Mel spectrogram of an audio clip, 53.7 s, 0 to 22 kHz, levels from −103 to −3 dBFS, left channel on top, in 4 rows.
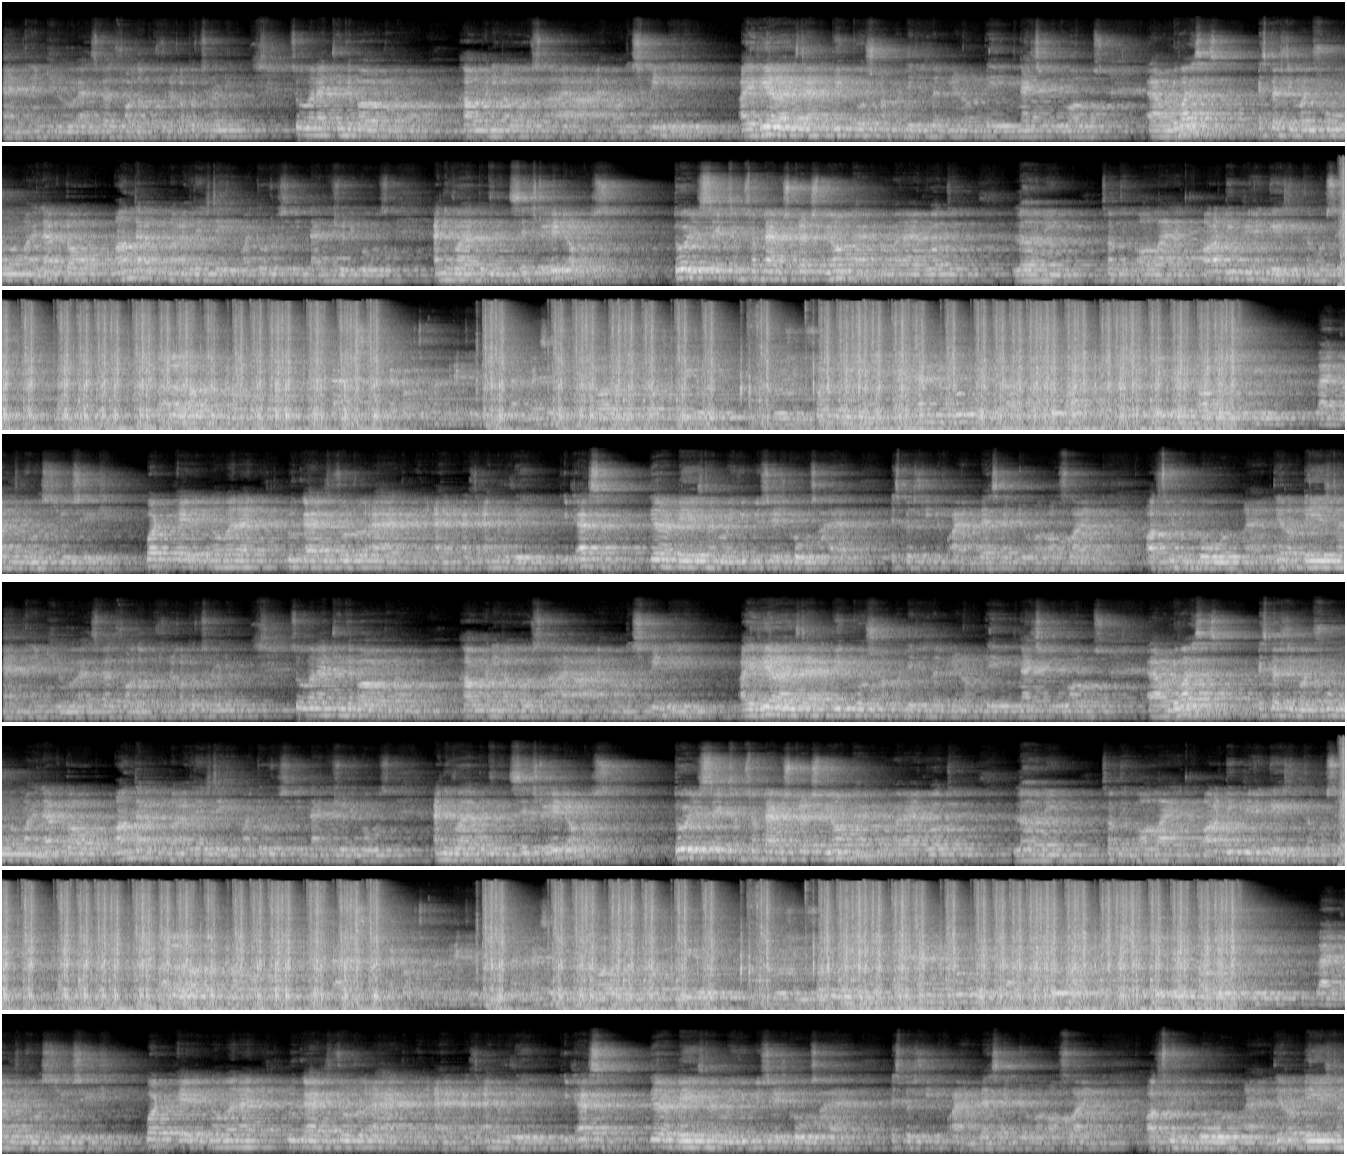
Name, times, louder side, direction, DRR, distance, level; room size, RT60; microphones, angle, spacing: voice 1, 0.0-6.9 7.4-19.5 20.1-24.1 24.4-27.8 28.3-41.3 41.7-45.6 45.9-46.4 46.8-53.7, equal, 15° left, -4 dB, 2.5 m, -28 dB
sound 1, 26.8-30.8 31.6-39.3, right 1 dB, 5° right, 0.4 m, -23 dB
16.5 x 6.1 x 8.7 m, 2.4 s
head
